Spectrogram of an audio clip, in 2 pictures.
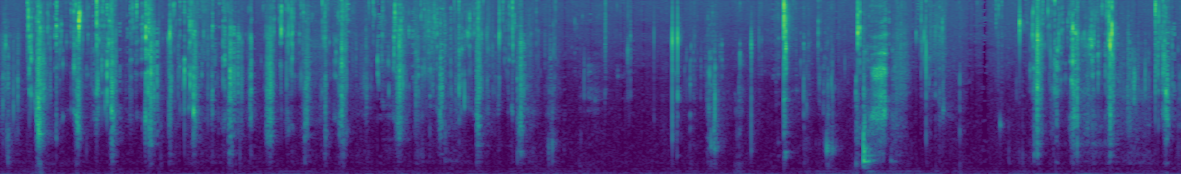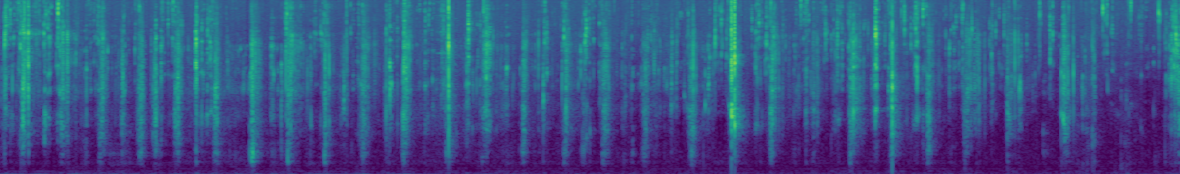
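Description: Close-miked crunchy chewing of raw seasoned chicken gizzard, a dense run of rapid crunches that eases off briefly about seven seconds in and again around twelve seconds.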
